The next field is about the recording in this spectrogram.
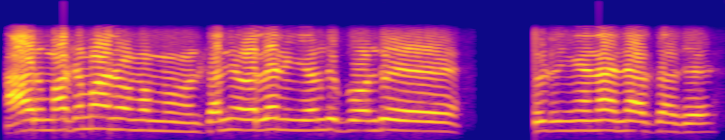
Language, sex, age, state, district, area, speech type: Tamil, male, 60+, Tamil Nadu, Thanjavur, rural, conversation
